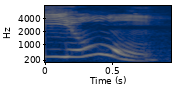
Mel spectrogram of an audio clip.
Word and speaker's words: Lyon: et Bordeaux et l'autre lonine mère on dit lon lon tu n'as pas besoin de faire comme moi avec les lèvres juste prononce lon lon merci ce n'est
